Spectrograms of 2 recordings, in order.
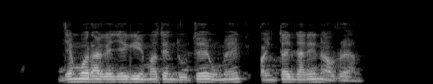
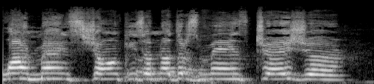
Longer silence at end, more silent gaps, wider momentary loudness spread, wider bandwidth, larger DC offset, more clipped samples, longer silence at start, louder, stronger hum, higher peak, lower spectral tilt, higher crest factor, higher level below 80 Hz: first, 0.7 s vs 0.3 s; first, 2.52-2.59 s vs none; first, 11 LU vs 6 LU; second, 7.6 kHz vs 15 kHz; neither; neither; first, 0.6 s vs 0.05 s; second, -23 LUFS vs -12 LUFS; neither; second, -6 dBFS vs 0 dBFS; first, -6.5 dB/octave vs -2 dB/octave; first, 18 dB vs 12 dB; second, -68 dBFS vs -50 dBFS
